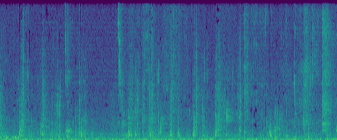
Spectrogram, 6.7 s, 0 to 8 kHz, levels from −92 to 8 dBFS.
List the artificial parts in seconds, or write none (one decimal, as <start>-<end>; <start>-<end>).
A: 0.7-2.9; 4.7-6.7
